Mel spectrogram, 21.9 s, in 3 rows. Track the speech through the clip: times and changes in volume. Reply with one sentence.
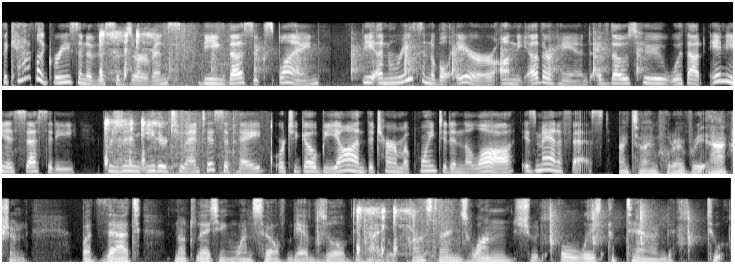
You can hear the speech from 0.0 to 21.8 s, at a steady volume.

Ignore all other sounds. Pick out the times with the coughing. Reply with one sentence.
You can hear the coughing from 0.9 to 2.5 s, from 8.3 to 10.1 s and from 18.1 to 19.2 s.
